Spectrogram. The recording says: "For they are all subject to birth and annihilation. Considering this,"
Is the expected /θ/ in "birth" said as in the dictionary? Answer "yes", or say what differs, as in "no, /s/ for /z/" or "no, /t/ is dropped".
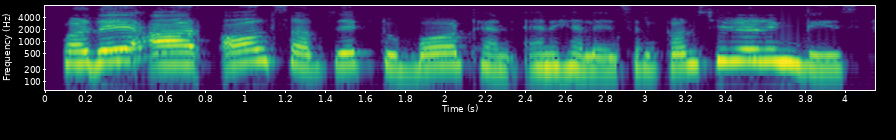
no, /t/ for /θ/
